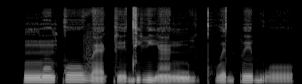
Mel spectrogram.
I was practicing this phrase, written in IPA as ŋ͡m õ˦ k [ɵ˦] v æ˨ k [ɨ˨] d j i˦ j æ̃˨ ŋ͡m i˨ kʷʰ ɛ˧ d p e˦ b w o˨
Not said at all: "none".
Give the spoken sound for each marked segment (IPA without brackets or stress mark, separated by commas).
o˦, e˨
